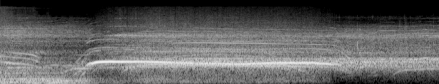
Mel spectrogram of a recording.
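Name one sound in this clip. Amplified music plays with a heavy beat.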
